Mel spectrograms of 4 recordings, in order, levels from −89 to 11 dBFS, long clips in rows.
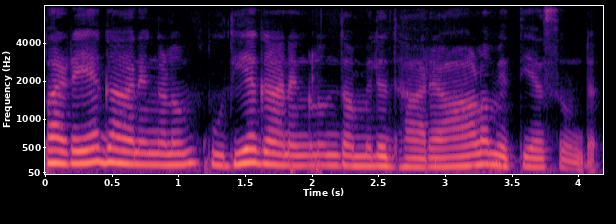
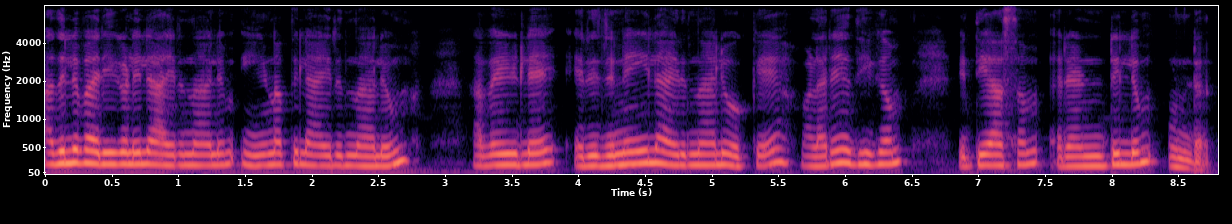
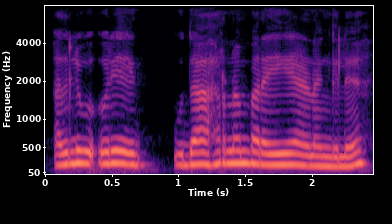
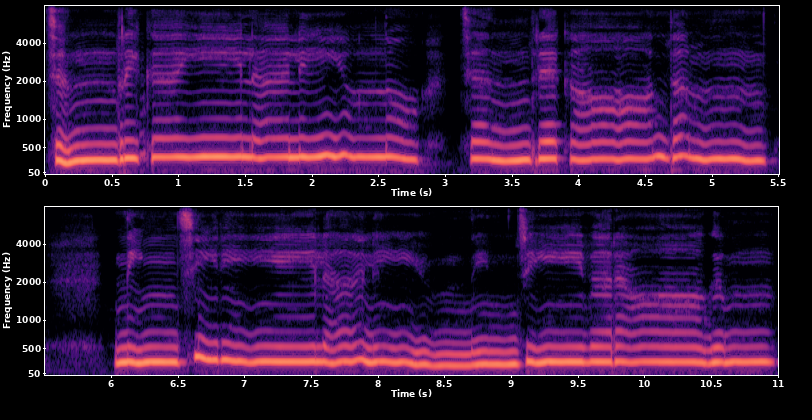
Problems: none marked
